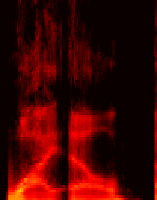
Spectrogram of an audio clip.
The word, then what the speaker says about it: Weckl: See if you can find Dave Weckl, Weckyl. I believe that's the pronunciation of it.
